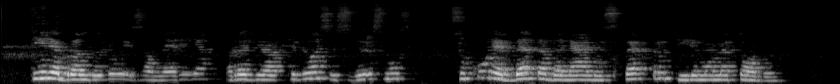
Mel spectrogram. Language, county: Lithuanian, Panevėžys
